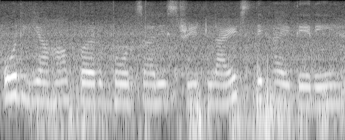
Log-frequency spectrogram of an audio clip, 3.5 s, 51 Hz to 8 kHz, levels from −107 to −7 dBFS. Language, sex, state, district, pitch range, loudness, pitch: Hindi, female, Punjab, Pathankot, 190-205 Hz, -18 LUFS, 195 Hz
